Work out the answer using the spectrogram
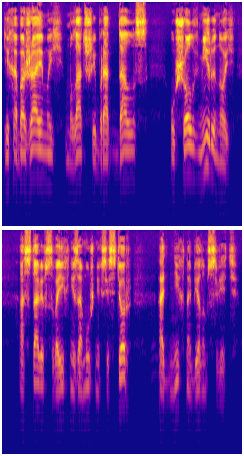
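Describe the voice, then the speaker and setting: A man narrating an audiobook in an expressive, dramatic reading. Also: low voice, slow, gravelly, no echo.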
